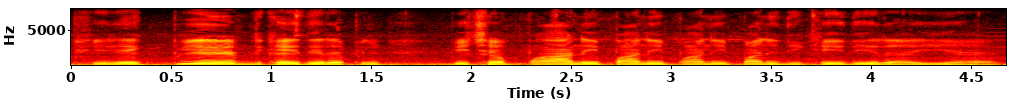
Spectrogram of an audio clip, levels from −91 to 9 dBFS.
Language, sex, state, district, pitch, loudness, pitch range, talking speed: Hindi, male, Chhattisgarh, Raipur, 130 Hz, -15 LUFS, 120-145 Hz, 220 wpm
